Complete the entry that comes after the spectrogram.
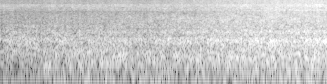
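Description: Ocean waves at New York harbor during Tropical Storm Fay, a dense continuous roar of surf washing in close to the microphone with wind noise and no break.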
